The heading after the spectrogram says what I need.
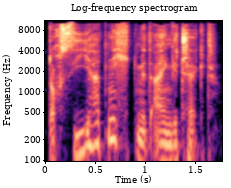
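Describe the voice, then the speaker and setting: A man's voice: lowish voice, big pitch swings, moderate pace, fairly bright tone, slightly rough, no echo, full character voice. Brief: stiff, offended hotel director in his fifties, read by a man, formal and put out, dry audiobook sound. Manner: formal, slightly annoyed.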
